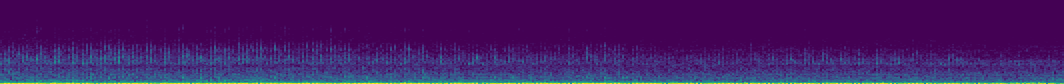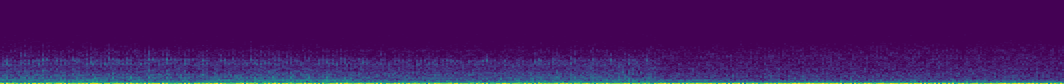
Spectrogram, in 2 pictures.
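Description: Tractor engine running steadily close by, a loud low drone; a higher whine over it drops out about nine seconds in.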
